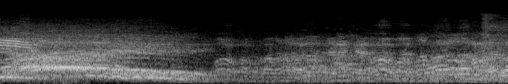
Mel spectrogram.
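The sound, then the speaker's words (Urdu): A crowd at a religious gathering chants the slogan Naara-e-Haidari with raised hands, many voices shouting loudly in unison with a falling pitch, then easing into a softer, murmuring crowd din. “لگا دیجئے دونوں ہاتھوں کو بلند کر کے نعرہ حیدری.”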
